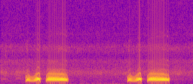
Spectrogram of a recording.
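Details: Spotted dove kept as an experienced decoy to draw wild rivals: two phrases two seconds apart, each a quick quavering note followed by a sustained mellow coo. Faint soft noises lie between them.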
